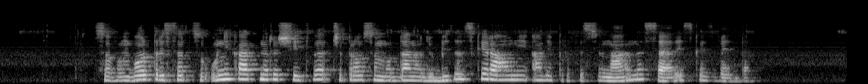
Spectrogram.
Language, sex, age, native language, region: Slovenian, female, 30-49, Slovenian, Southeast Slovenia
